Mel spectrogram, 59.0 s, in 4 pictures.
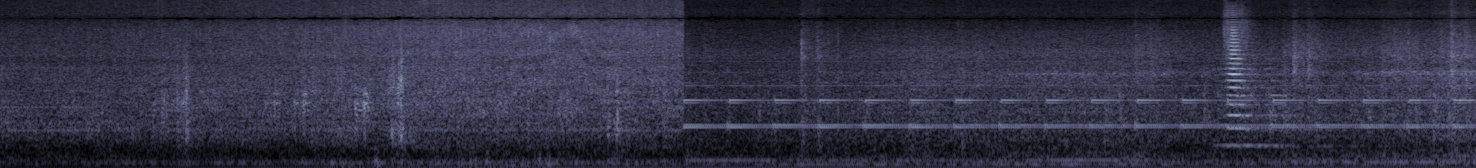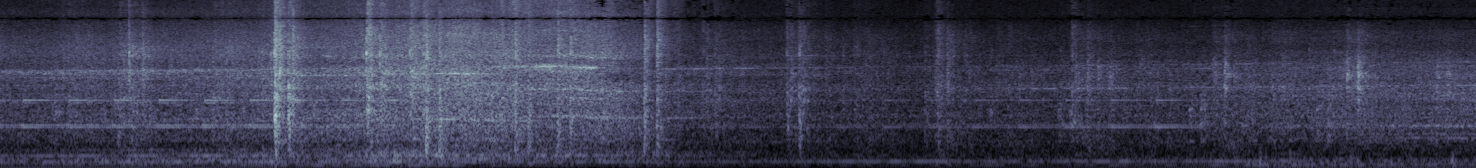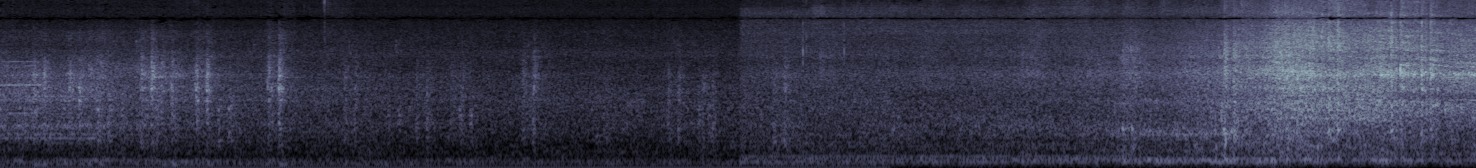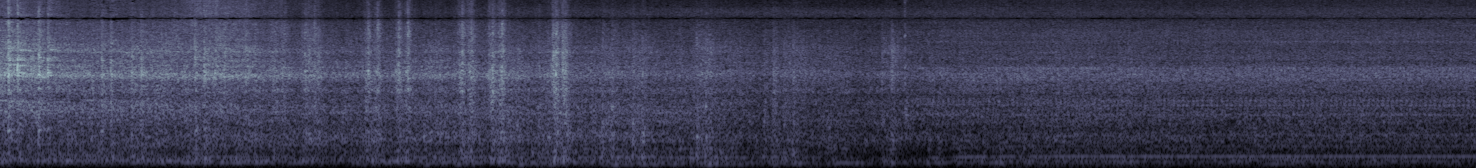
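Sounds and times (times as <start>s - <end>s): train wheels clattering: 0.0s - 59.0s
steady ringing tone: 6.8s - 31.6s.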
